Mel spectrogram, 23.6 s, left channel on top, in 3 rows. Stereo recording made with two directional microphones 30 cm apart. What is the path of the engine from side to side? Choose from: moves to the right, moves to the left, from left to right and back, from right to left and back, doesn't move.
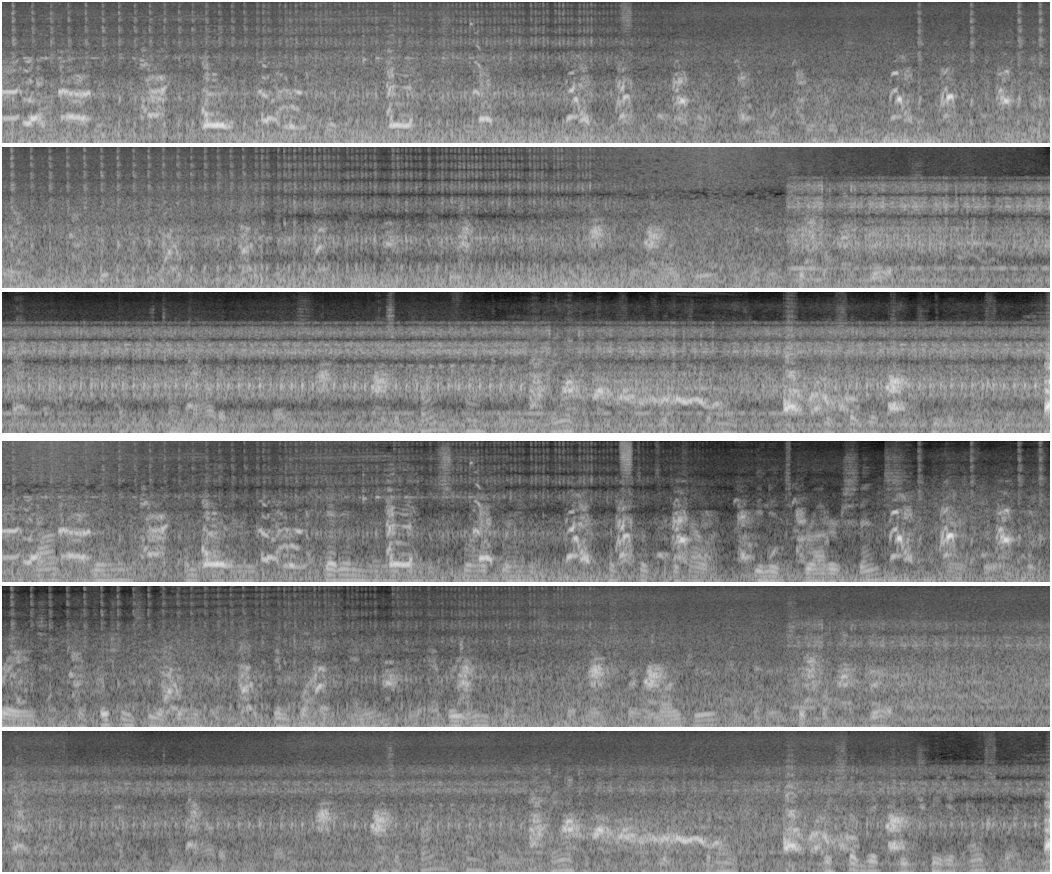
doesn't move.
